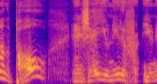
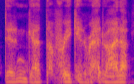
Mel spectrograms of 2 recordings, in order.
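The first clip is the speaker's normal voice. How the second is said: ordinary talk, nothing marked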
